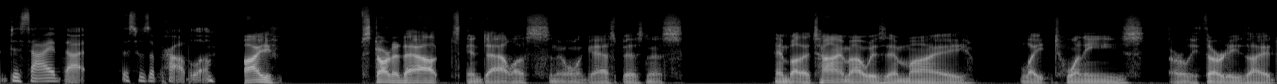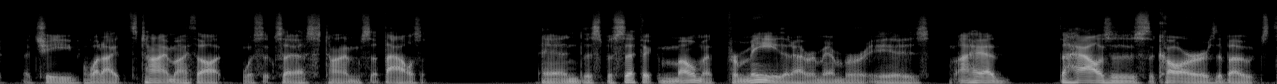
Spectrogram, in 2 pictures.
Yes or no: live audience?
no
